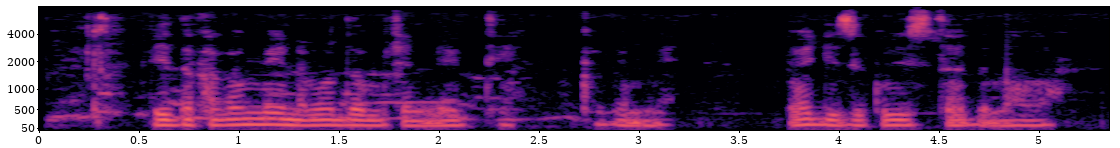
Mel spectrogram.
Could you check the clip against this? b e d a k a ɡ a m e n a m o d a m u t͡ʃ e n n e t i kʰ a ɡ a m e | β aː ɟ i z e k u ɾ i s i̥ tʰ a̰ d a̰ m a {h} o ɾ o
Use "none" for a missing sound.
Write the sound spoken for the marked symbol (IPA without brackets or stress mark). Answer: h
